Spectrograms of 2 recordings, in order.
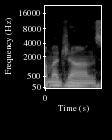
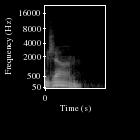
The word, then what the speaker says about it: John: Yeah, I'm at Arnold, John. Spell it all out, and no H in John.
